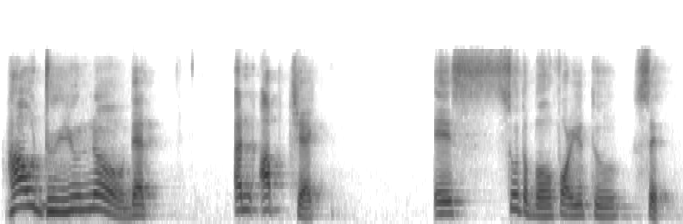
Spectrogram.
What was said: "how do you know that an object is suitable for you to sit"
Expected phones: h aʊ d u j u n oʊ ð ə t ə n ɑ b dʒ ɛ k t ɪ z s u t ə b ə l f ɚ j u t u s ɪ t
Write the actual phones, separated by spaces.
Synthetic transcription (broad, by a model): h aʊ d u j u n oʊ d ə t ə n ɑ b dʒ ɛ k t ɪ s u t ə b ə l f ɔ j u t u s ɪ t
